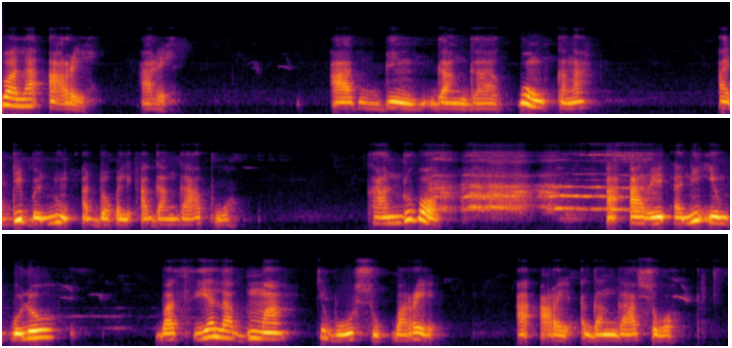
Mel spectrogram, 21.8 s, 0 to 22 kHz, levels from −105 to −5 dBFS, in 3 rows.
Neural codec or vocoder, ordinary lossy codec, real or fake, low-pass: none; Opus, 24 kbps; real; 7.2 kHz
